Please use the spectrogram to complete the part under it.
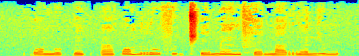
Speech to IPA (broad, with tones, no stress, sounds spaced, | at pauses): ɓ ɔ˩ ŋ o˩ k͡p ẽ˩ p ʔ ã˩ p ɔ˥ m r u˥ f ɯ˥ ɡ t͡ʃʼ e˩ m ẽ˥ ɲ f ɛ˩ ŋ͡m a˩ r ɛ̃˩ nʲ ɯ˥ m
